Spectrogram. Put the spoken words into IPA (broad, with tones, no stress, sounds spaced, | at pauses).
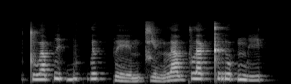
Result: t u˦˥ a̯ p i˥˩ ʔ b ɯ˥˩ k̚ l ɯ˥˩ k̚ p eː˩˦ m t͡ɕ e˩˦ n l a˦˥ w k l a˥˩ k̚ t r u˥˩ ʔ m i˦˥ t̚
